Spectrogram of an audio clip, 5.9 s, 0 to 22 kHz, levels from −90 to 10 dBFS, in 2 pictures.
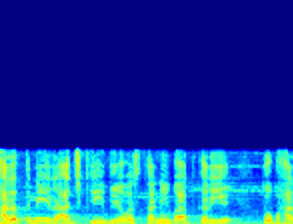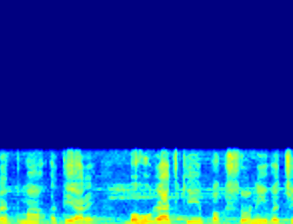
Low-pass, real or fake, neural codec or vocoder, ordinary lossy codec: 7.2 kHz; real; none; none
